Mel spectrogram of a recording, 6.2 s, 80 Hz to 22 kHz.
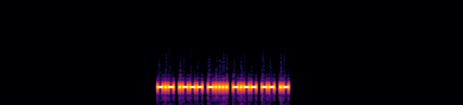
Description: Morse code, heard as a keyed tone, about 46 wpm, 700 Hz. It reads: KJ6YMA
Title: USA Call Signs - 6 Characters - Repeated 3x - 50wpm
